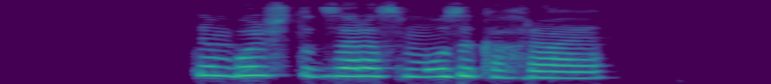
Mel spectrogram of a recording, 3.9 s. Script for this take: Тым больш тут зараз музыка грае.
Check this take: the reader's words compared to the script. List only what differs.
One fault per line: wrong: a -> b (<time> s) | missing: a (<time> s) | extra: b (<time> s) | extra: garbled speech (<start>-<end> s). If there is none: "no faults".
no faults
